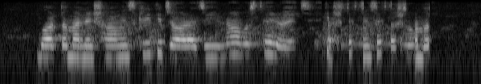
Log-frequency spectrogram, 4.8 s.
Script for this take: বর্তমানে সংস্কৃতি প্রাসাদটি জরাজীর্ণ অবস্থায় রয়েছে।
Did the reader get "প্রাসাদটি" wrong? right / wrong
wrong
